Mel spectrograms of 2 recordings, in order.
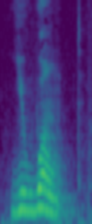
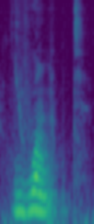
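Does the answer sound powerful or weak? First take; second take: powerful; powerful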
